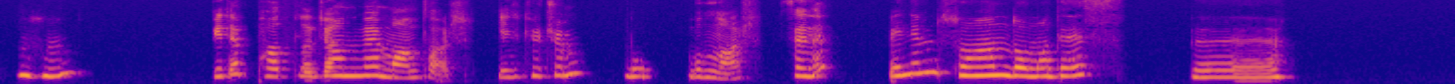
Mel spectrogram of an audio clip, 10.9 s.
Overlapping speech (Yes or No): No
